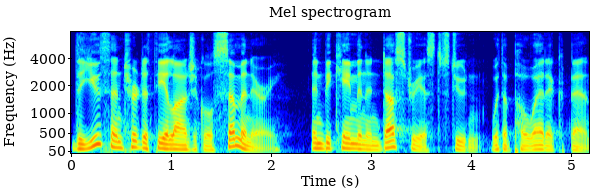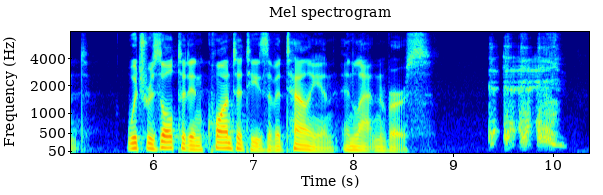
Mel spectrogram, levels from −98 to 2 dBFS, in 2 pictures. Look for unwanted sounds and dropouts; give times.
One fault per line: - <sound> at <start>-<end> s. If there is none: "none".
- throat clearing at 9.4-10.2 s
